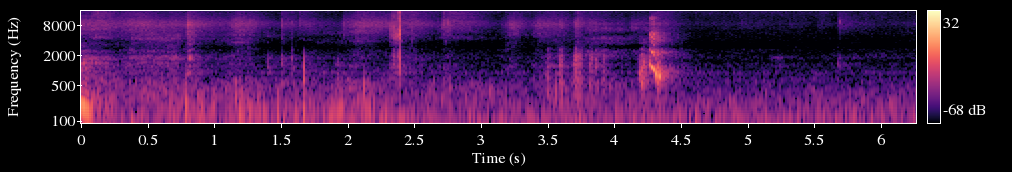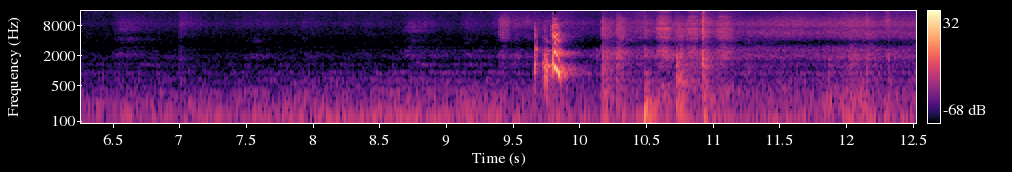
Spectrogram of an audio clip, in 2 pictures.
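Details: One-week-old newborn hiccuping: two brief, high, squeaky toy-like hiccups several seconds apart in a quiet room.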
